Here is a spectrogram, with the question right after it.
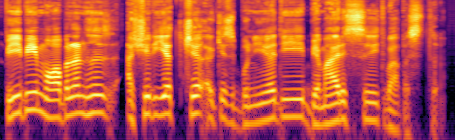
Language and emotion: Kashmiri, neutral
